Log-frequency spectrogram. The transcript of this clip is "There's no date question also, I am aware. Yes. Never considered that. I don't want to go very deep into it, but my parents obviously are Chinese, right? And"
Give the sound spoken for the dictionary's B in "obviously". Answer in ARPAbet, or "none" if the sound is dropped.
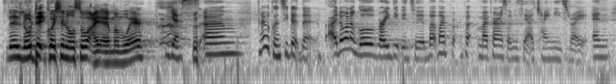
none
